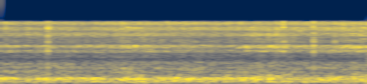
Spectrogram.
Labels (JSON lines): {"label": "anthrophony, boat engine", "recorder": "HydroMoth"}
